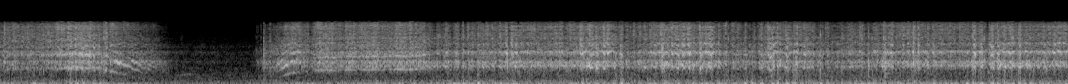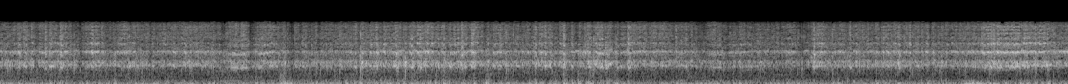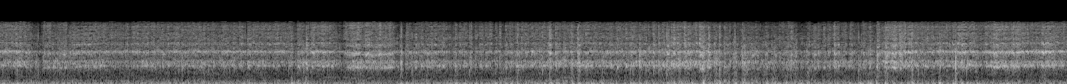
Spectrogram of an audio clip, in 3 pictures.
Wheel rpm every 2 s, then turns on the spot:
130, 100, 220, 220, 230, 230, 230, 230, 230, 230, 220, 230, 230, 230, 220, 230.
none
